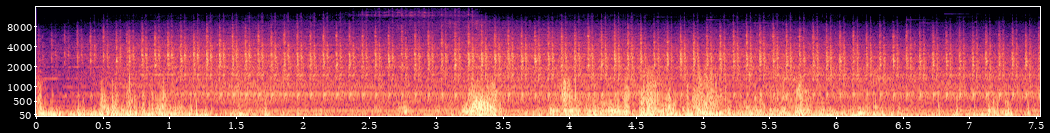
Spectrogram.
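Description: A rough truck engine cranks and runs, settling into a steady rattling idle with a brief louder burst partway through.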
